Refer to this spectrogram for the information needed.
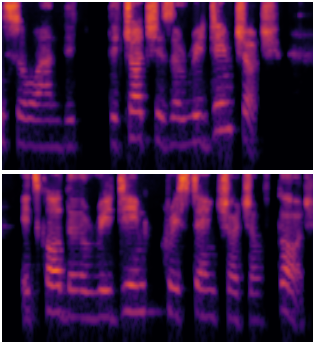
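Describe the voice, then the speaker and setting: A woman's voice: medium pitch, rough recording. A woman from Lagos with a Nigerian accent, being interviewed over a video call and explaining things conversationally, circling back to clarify. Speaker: interviewee, new church member. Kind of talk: conversational personal account.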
